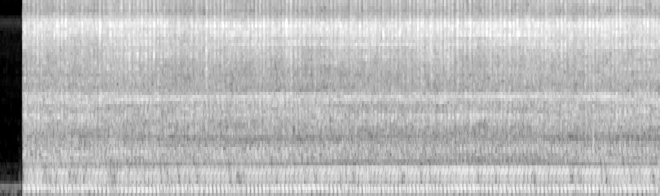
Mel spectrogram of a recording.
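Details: Old two-stroke hedge trimmer revived with on-hand parts, new cut air filter fitted, cutting bush: steady buzzy high revs without misses or surging; noisy, vibrates a lot, blade a little dull, but runs properly.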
